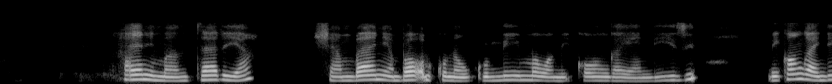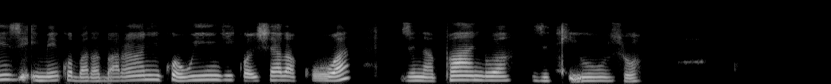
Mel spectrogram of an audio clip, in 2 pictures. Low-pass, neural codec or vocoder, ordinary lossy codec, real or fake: 7.2 kHz; codec, 16 kHz in and 24 kHz out, 0.9 kbps, LongCat-Audio-Codec, four codebook decoder; Opus, 24 kbps; fake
